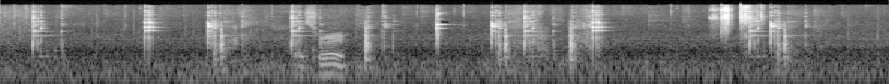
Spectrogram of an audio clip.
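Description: Short, bright interface clicks and chimes sound in quick succession as items are picked up and placed.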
